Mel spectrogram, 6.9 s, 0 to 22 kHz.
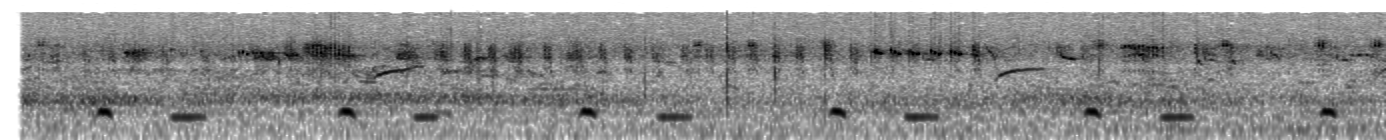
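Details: At RSPB Middleton Lakes on 20 May 2022, a common cuckoo repeats its soft, falling two-note 'cu-coo' about every 1.2 seconds, with twittering songbirds and faint chirps in the background.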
